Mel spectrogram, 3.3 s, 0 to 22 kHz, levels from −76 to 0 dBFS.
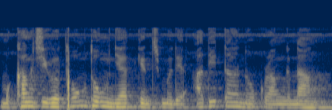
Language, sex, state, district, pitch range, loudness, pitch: Garo, male, Meghalaya, West Garo Hills, 120-150 Hz, -24 LUFS, 130 Hz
